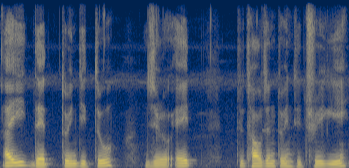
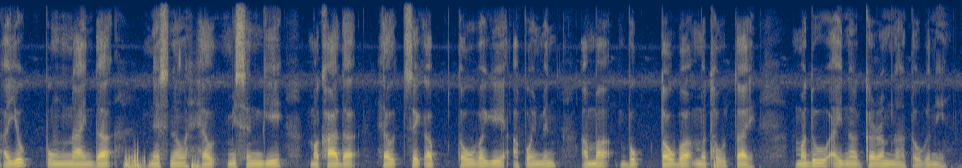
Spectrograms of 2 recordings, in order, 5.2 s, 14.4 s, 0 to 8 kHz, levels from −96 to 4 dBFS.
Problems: background sounds at intervals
